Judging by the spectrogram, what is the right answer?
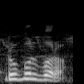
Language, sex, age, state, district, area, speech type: Bodo, female, 30-45, Assam, Udalguri, urban, spontaneous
